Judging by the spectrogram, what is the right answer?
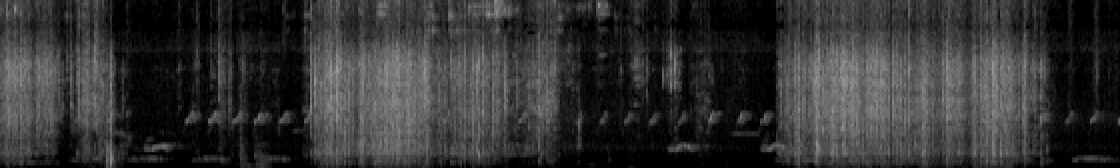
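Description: Two long bursts of hissing noise, a couple of seconds each, with birds chirping between them and one sharp knock about a second in.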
